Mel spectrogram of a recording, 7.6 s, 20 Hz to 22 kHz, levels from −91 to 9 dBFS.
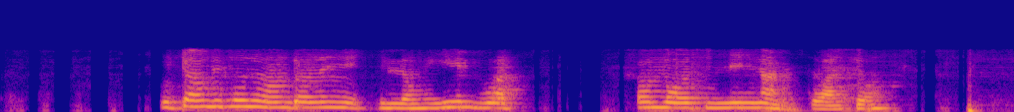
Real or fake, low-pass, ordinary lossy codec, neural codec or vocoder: fake; 3.6 kHz; Opus, 64 kbps; codec, 44.1 kHz, 2.6 kbps, SNAC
